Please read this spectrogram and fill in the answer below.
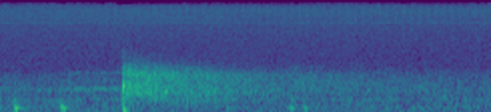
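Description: A single gunshot a little over half a second in: a sudden crack followed by a tail that dies away over about a second. Soft low thumps come now and then around it.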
